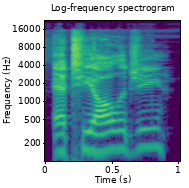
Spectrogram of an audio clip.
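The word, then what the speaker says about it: etiology: It's eeteology, but I think he does say ide.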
